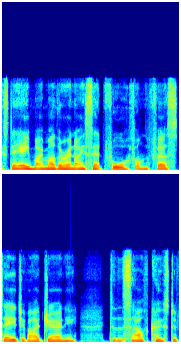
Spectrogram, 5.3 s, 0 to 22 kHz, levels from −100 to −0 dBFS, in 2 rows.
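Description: Short concealed packet loss occurs at 3.67 to 3.71 s in this speech. A packet arrived too late for the decoder, so the receiver covered the hole by extending the last stretch of sound for about 15 ms, then cross-faded back into real audio. Roughly 20 ms of the original is gone. It comes across as a brief smear or wobble.

A burst of packet loss follows at 4.41 to 4.48 s. Several consecutive packets failed to arrive in time. The receiver carried the last sound forward for about 53 ms while fading it down, producing a held buzz if the sound was voiced or a dwindling hiss if it was not. Playback then picks up about 60 ms further along, so that slice of speech is skipped rather than delayed. The call path's Opus coding limits the audio to about 12 kHz, and its coding noise suggests a bitrate around 40 kbps.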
